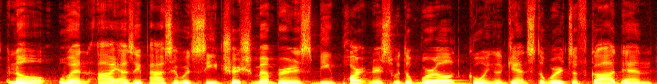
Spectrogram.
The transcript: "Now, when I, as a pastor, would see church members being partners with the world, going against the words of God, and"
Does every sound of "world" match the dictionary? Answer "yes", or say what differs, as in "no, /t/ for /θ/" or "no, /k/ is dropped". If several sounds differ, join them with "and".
yes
